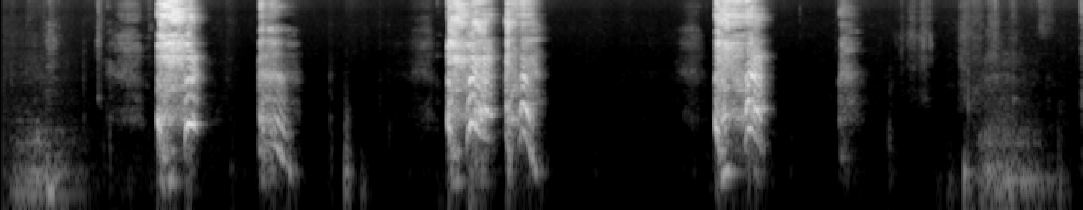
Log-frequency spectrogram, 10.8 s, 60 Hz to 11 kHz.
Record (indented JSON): {
  "three_cough_length": "10.8 s",
  "three_cough_amplitude": 32768,
  "three_cough_signal_mean_std_ratio": 0.34,
  "survey_phase": "beta (2021-08-13 to 2022-03-07)",
  "age": "45-64",
  "gender": "Female",
  "wearing_mask": "No",
  "symptom_cough_any": true,
  "symptom_onset": "11 days",
  "smoker_status": "Ex-smoker",
  "respiratory_condition_asthma": true,
  "respiratory_condition_other": false,
  "recruitment_source": "REACT",
  "submission_delay": "7 days",
  "covid_test_result": "Negative",
  "covid_test_method": "RT-qPCR"
}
